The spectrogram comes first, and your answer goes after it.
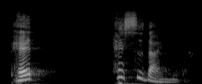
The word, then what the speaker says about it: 베데스다: 예수님께서는 예루살렘의 양문, 양이 지나가는 문 가까이에 베데스다라고 하는 연못을 찾아가셨습니다. 베데스다, 이것을 좀 더 분리해서 발음하자면 벳헤스다입니다. 그냥 연음으로 하면 베데스다, 실제로는 벳헤스다라고 하는 두 낱말이 복합되어 있는 단어인데요, 벳이라고 하는 것은 집이라는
